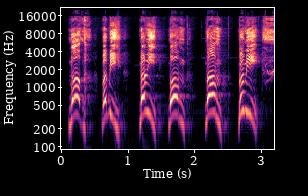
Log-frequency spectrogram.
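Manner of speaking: very high, fumbled, put-on cartoon voice. Trying and failing to do a cartoon voice: failed Stewie voice. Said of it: "I can't do a Stewie voice".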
